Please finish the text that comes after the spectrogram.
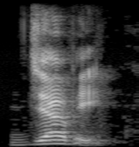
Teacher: el rasgo lateral el aire pasa rozando en los lados de la cavidad bucal como la letra l o la doble l de llave llave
